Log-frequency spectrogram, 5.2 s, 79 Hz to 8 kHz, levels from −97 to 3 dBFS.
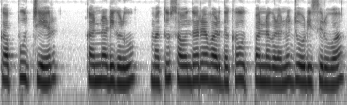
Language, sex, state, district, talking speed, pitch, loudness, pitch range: Kannada, female, Karnataka, Bidar, 105 wpm, 230 Hz, -14 LUFS, 220-240 Hz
